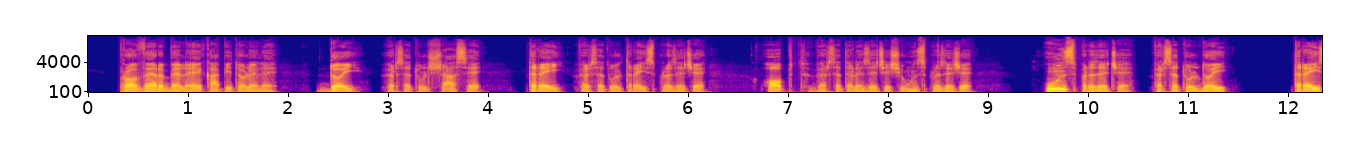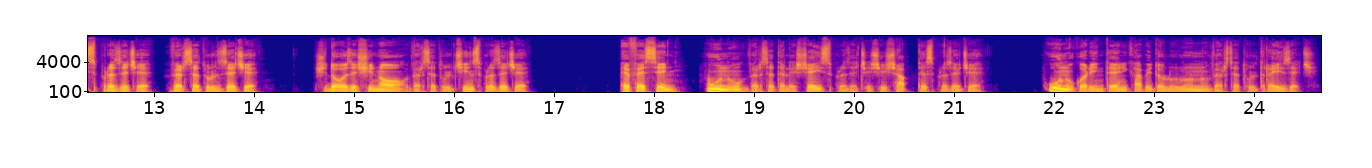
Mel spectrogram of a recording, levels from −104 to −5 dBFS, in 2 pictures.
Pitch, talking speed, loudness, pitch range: 90 Hz, 85 wpm, -19 LUFS, 85-100 Hz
